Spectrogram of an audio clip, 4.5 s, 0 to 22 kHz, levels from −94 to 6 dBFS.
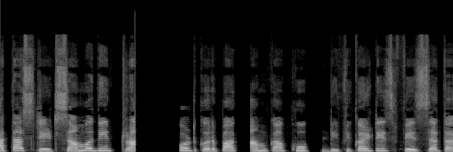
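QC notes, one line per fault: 1.34–1.80 s, stream reconnect: after "स्टेट्सां मदीं" the connection drops, leaving 0.41 s of silence while the player reconnects and restarts its decoder mid-stream. It resumes at "करपाक आमकां खूब" roughly a fifth of a second further on, skipping that speech.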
